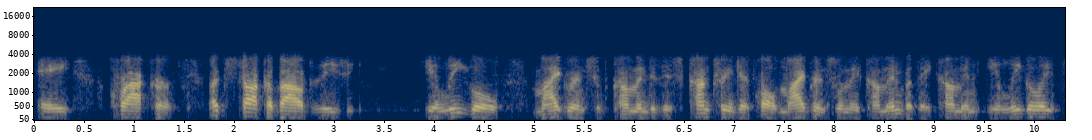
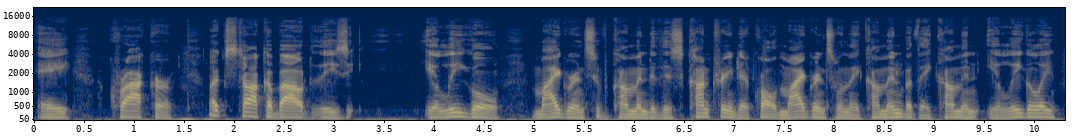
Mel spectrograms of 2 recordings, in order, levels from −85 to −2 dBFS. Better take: second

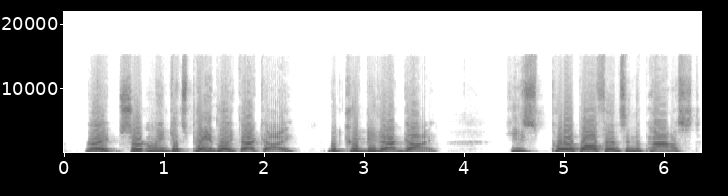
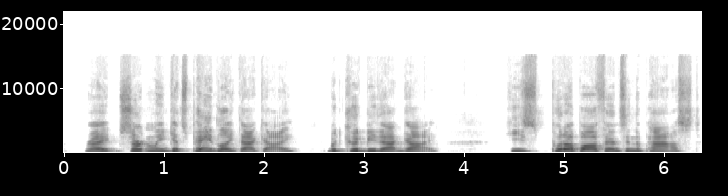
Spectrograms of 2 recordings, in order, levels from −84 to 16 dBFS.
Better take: second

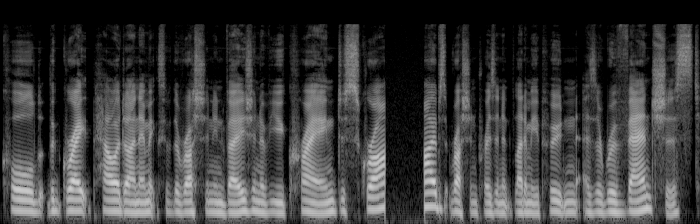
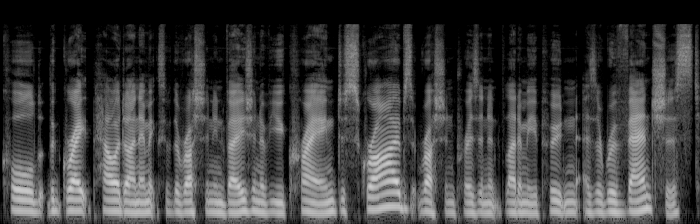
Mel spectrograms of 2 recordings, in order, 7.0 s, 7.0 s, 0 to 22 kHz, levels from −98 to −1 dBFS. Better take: second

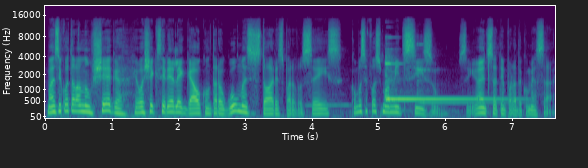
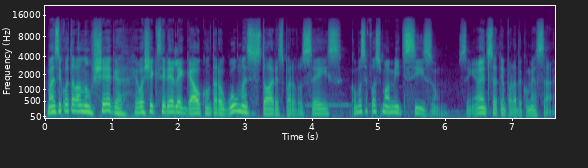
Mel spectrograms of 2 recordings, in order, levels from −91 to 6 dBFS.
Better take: second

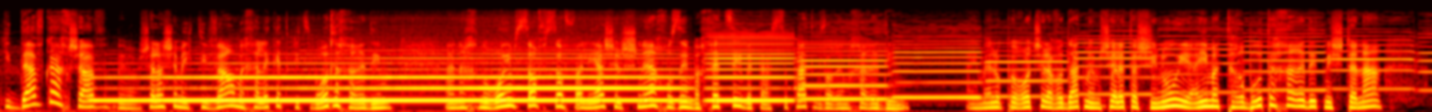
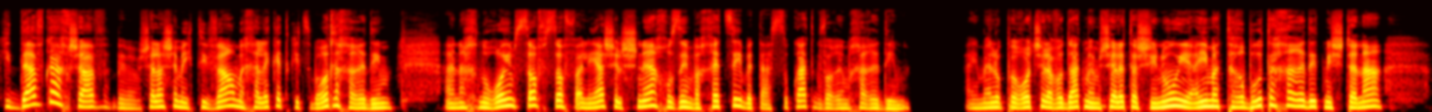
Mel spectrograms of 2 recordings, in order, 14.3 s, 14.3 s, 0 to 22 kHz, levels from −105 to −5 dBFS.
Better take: second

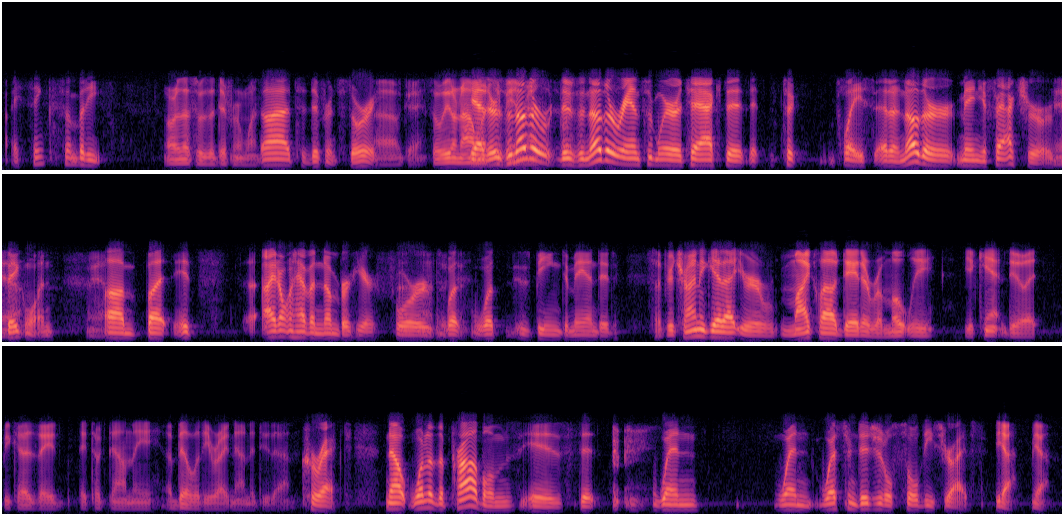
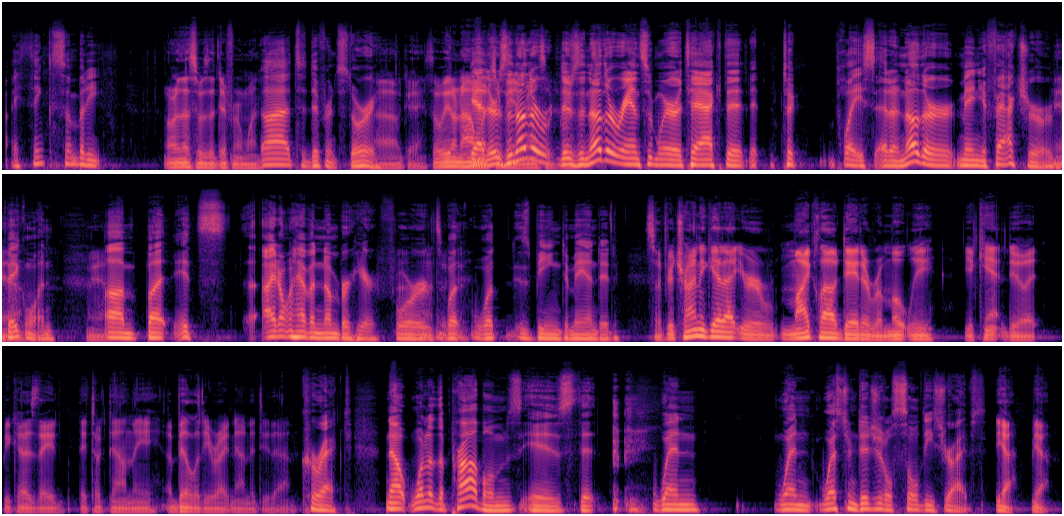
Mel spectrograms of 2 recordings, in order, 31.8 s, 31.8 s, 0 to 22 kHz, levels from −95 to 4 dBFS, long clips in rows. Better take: second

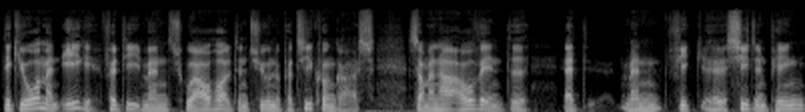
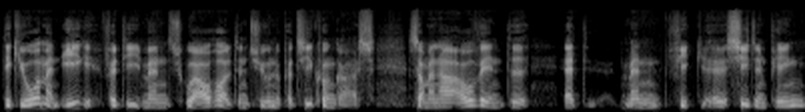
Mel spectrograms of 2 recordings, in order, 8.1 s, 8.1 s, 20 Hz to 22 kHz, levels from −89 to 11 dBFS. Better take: first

